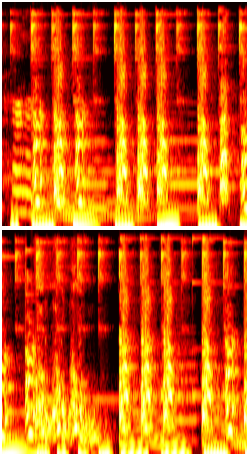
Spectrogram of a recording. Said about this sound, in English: She is taking on, though, what could be the all-time worst song of all time, the damn barking dogs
